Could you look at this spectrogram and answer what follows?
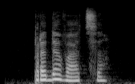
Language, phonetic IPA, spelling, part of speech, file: Russian, [prədɐˈvat͡sːə], продаваться, verb, Ru-продаваться.ogg
- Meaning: 1. to sell (intransitive) 2. to sell oneself, to betray 3. passive of продава́ть (prodavátʹ)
